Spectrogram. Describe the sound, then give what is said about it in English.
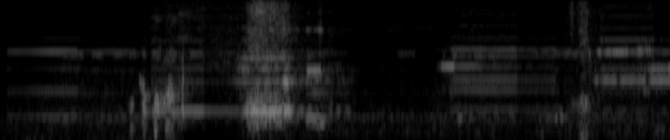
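Busy street traffic in the United States with overlapping car horns honking, some held steadily and others in short bursts, over a rumbling background of passing vehicles and occasional louder surges of noise. “as we take a look at worldwide traffic, here in the States anyway, because it is a madhouse outside, as it usually is, as we prepare for your Monday morning traffic.”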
